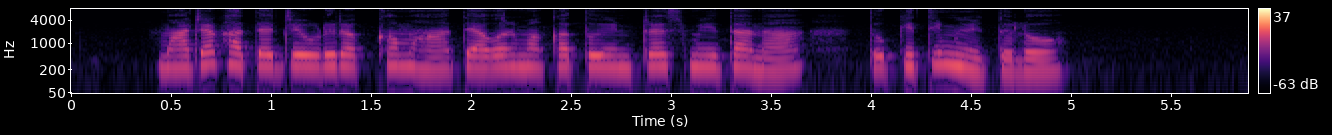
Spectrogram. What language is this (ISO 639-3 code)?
mar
